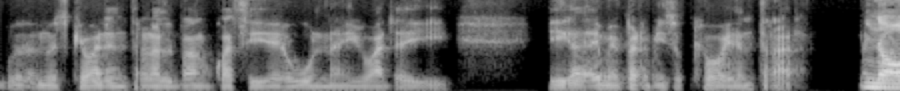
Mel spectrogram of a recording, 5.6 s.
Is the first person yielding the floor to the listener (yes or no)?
yes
